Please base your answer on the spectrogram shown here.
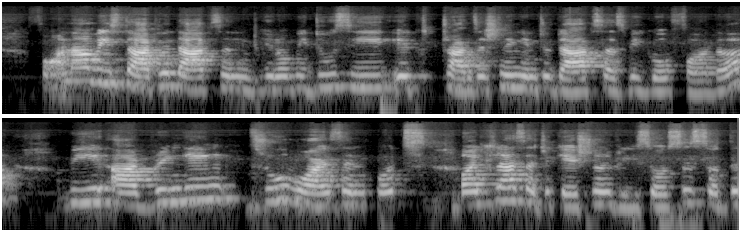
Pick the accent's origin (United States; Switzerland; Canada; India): India; emerging economies from my home country, India.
